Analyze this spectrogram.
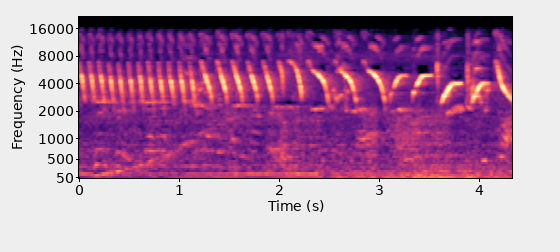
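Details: Canary song from an F2 kenari: steady series of fast rising notes repeated rhythmically, shifting midway to looping downward and upward sweeps, bright and high, low steady hum behind.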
